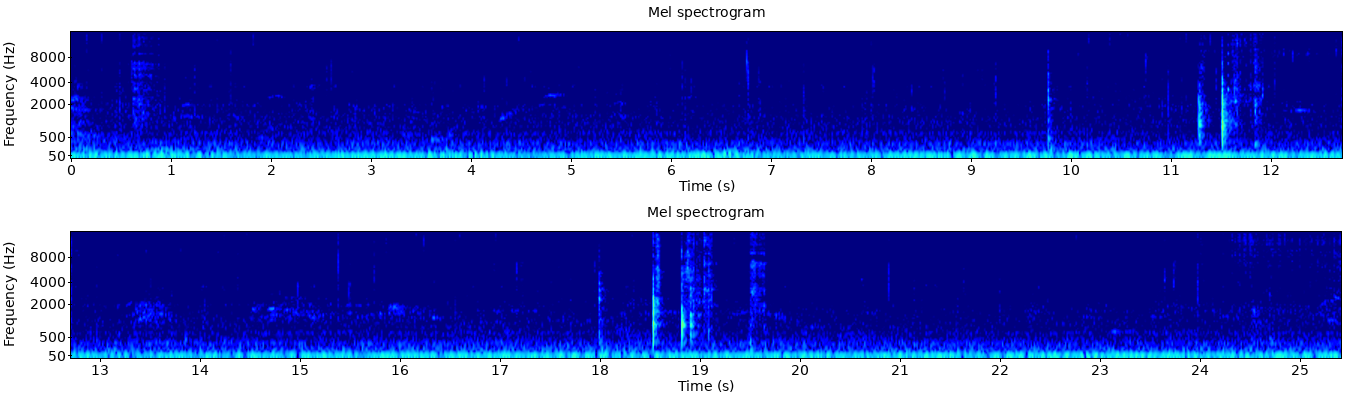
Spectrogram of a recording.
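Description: Near silence with a steady low hum, broken by a few light clicks of a metal fork against the icing bowl or glass baking dish, once near the middle and again about three quarters through.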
